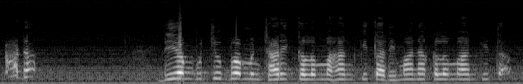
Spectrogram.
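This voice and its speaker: A man with a Sabah Malay accent preaching a sermon in church, animated, acting out little scenes and laughing often. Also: very high voice, moderate pace, dull audio, a little hiss or hum.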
